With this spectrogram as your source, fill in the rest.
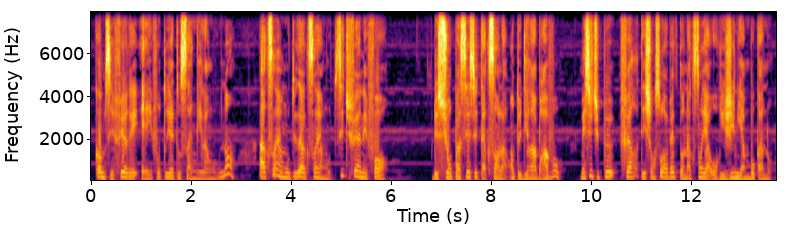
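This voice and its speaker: A woman's voice: medium pitch, lively intonation, moderate pace, mellow, slightly rough, dry recording. A woman, giving chatty, emphatic music commentary. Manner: mixes French and Lingala, chatty and emphatic, breaks into song. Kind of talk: casual spoken commentary.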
